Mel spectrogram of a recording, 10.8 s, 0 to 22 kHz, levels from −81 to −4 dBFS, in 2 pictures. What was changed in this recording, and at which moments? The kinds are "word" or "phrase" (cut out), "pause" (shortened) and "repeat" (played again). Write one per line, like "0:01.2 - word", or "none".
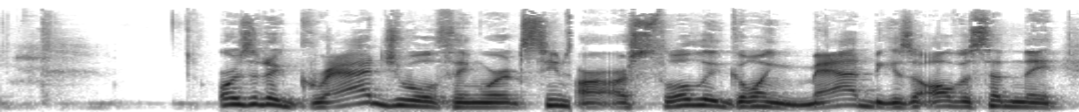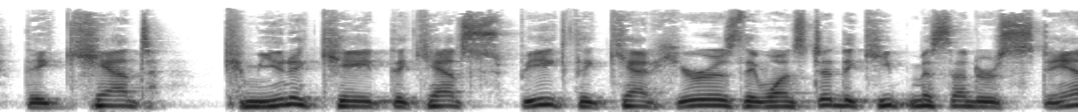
0:02.8 - phrase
